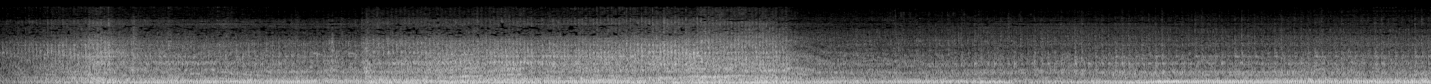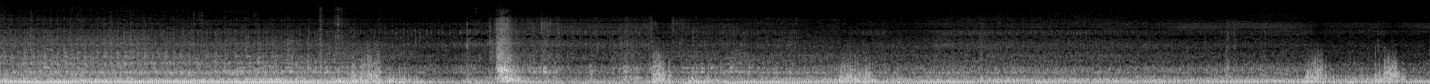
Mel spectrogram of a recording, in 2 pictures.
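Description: Massey Ferguson 9000 tractor's diesel engine running steadily, busier and louder over the first several seconds, with a few short sharp noises later on.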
